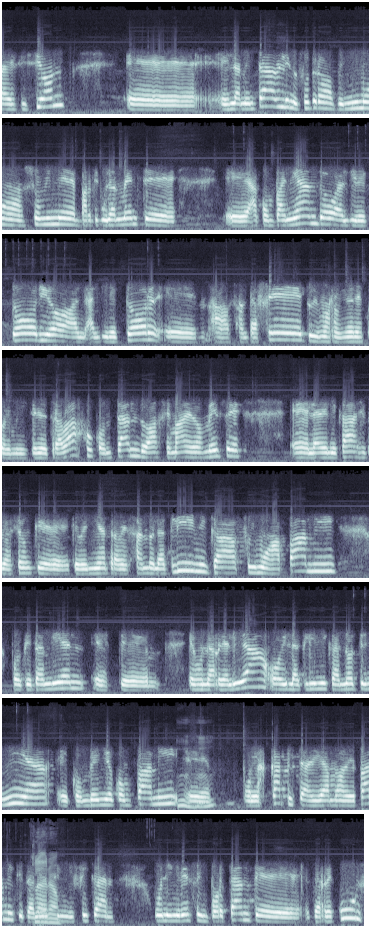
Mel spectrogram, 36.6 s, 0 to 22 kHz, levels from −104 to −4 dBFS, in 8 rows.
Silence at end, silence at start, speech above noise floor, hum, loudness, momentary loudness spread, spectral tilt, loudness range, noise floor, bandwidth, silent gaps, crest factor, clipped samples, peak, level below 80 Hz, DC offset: 0 s; 0 s; 23 dB; none; -13 LUFS; 7 LU; -7 dB/octave; 2 LU; -35 dBFS; 6.6 kHz; none; 10 dB; under 0.1%; -2 dBFS; -52 dBFS; under 0.1%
